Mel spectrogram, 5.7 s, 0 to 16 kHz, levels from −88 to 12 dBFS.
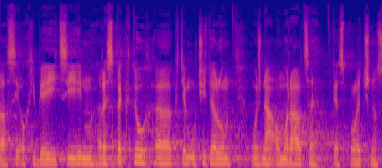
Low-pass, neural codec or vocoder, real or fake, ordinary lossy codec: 14.4 kHz; vocoder, 48 kHz, 128 mel bands, Vocos; fake; MP3, 64 kbps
